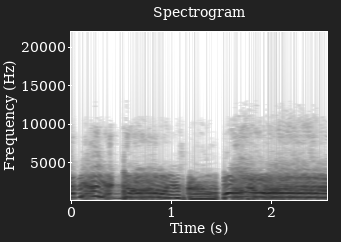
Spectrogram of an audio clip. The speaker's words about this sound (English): Stop it! Stop it! Well, I'm very excited. That's a lot of money. Okay, you don't scream. We're on the air.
